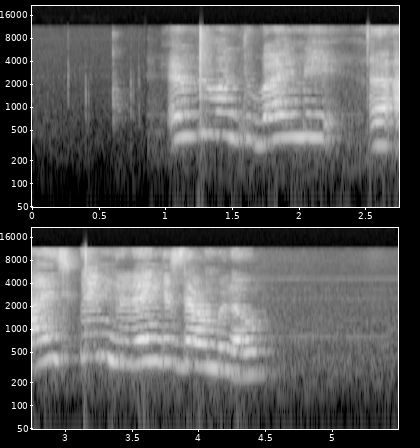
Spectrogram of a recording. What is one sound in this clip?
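A young girl sings clearly, close by.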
